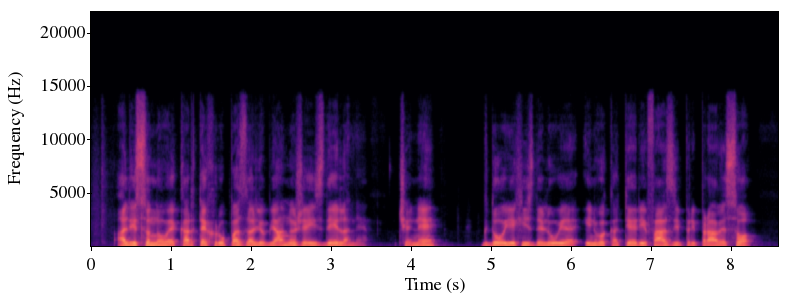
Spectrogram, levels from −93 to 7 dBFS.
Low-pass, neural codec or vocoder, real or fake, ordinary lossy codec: 14.4 kHz; autoencoder, 48 kHz, 128 numbers a frame, DAC-VAE, trained on Japanese speech; fake; none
